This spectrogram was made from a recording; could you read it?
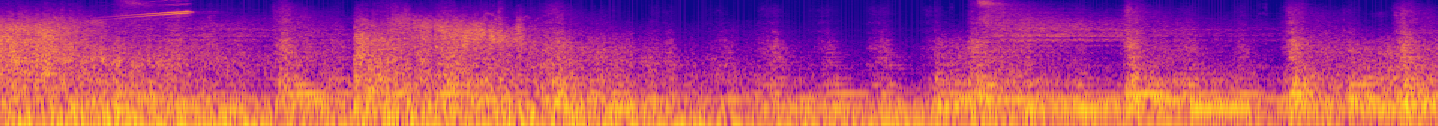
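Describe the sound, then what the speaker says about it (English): A grenade explodes in a Halo battle, a dense low rumbling roar that holds for several seconds, followed by the loud, sustained boom of its aftermath. No one talks. "We'll just throw a grenade there."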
